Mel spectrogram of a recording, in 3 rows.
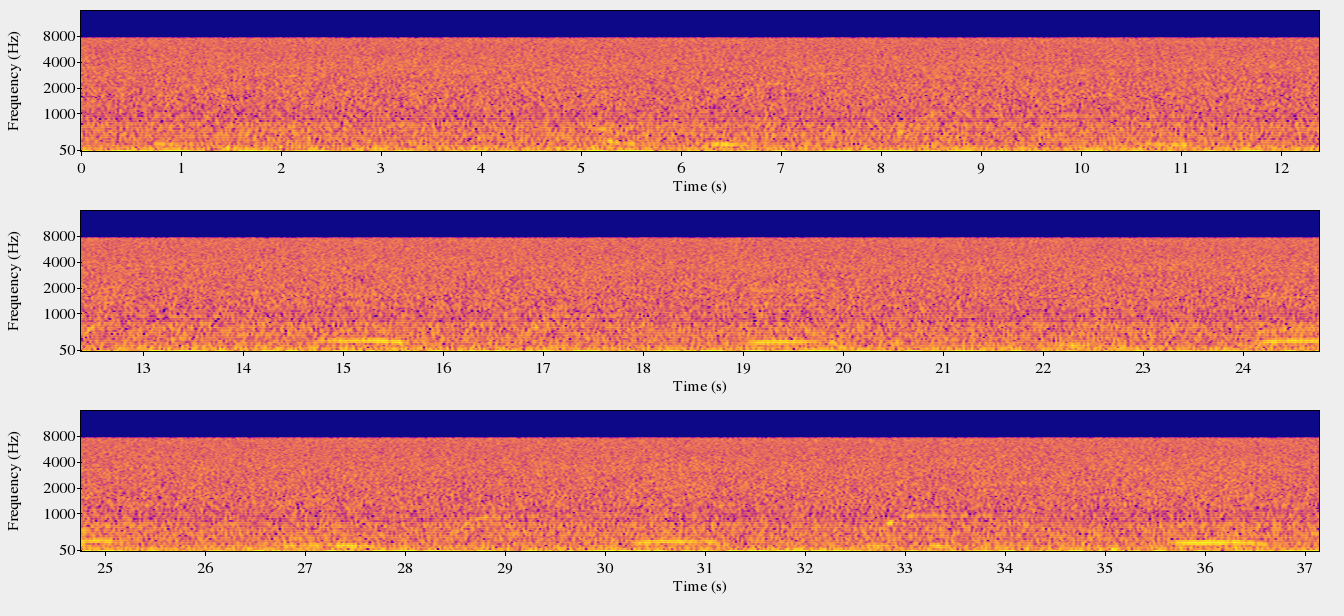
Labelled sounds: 8.3	8.6	humpback whale, 0.83 to 1.1 kHz
33.0	33.4	humpback whale, 0.86 to 1.0 kHz

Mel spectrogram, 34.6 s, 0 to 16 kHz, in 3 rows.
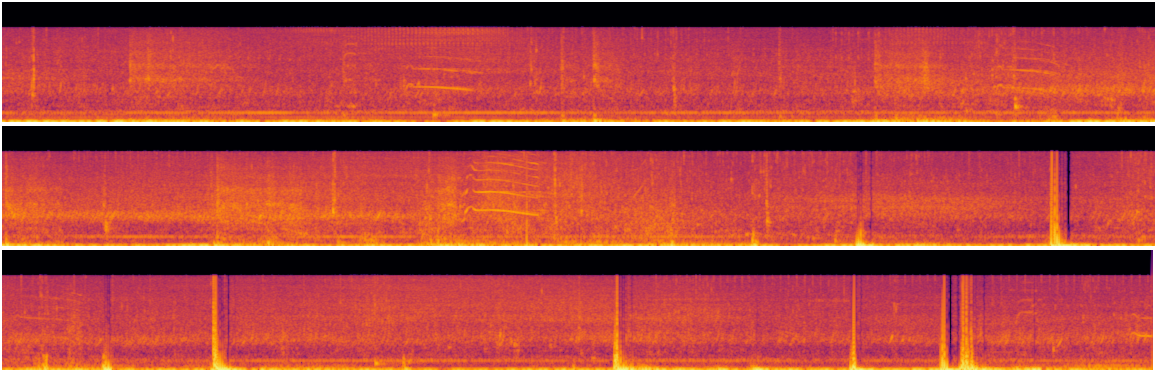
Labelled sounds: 4.0	4.9	killer whale, southern Alaska resident, 0.60 to 3.5 kHz
9.9	10.7	killer whale, southern Alaska resident, 0.64 to 5.3 kHz
16.2	17.0	killer whale, southern Alaska resident, 0.51 to 8.0 kHz
23.1	23.9	killer whale, southern Alaska resident, 1.3 to 4.8 kHz
33.1	33.4	killer whale, southern Alaska resident, 1.5 to 6.9 kHz
34.3	34.5	killer whale, southern Alaska resident, 0.64 to 4.7 kHz

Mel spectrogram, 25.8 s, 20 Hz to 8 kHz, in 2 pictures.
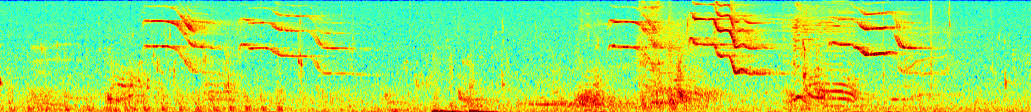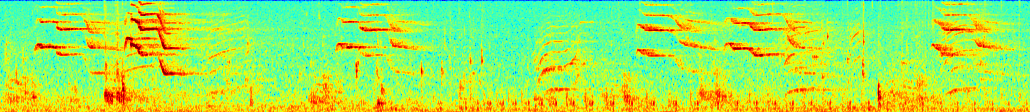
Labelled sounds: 1.7	4.5	killer whale, southern Alaska resident, 0.73 to 8.0 kHz
7.6	9.8	killer whale, southern Alaska resident, 0.64 to 8.0 kHz
10.3	11.8	killer whale, southern Alaska resident, 0.60 to 8.0 kHz
13.3	16.0	killer whale, southern Alaska resident, 0.32 to 8.0 kHz
17.1	18.2	killer whale, southern Alaska resident, 0.78 to 8.0 kHz
19.5	20.4	killer whale, southern Alaska resident, 0.41 to 5.5 kHz
20.8	23.1	killer whale, southern Alaska resident, 0.73 to 8.0 kHz
24.6	25.6	killer whale, southern Alaska resident, 1.1 to 8.0 kHz

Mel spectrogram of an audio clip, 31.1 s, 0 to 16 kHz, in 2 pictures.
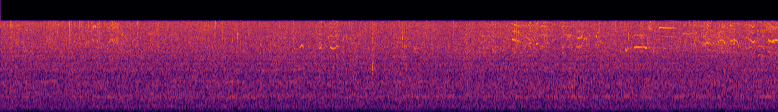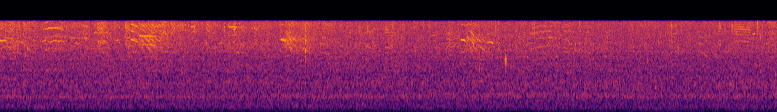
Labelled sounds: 9.6	9.9	Pacific white-sided dolphin, 3.7 to 4.0 kHz
10.7	11.0	Pacific white-sided dolphin, 4.6 to 5.0 kHz
12.7	13.6	Pacific white-sided dolphin, 3.1 to 6.3 kHz
14.0	14.2	Pacific white-sided dolphin, 3.5 to 4.0 kHz
15.2	15.7	Pacific white-sided dolphin, 3.7 to 6.3 kHz
16.4	17.2	Pacific white-sided dolphin, 3.7 to 6.3 kHz
18.3	18.7	Pacific white-sided dolphin, 3.4 to 4.8 kHz
20.1	20.4	Pacific white-sided dolphin, 5.8 to 6.7 kHz
26.1	26.6	Pacific white-sided dolphin, 3.1 to 5.6 kHz
30.2	30.6	Pacific white-sided dolphin, 3.8 to 7.0 kHz

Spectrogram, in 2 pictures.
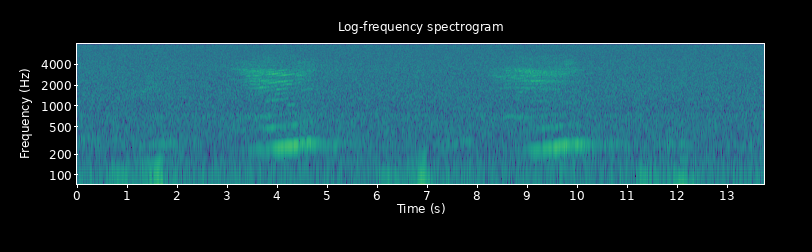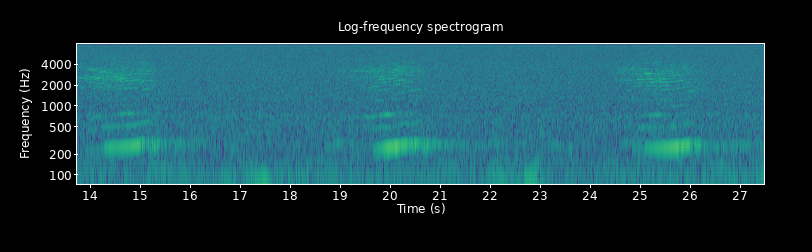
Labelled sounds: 3.2	4.7	humpback whale, 1.2 to 3.4 kHz
8.3	9.3	humpback whale, 2.4 to 3.4 kHz
13.7	15.0	humpback whale, 0.80 to 3.3 kHz
19.8	20.6	humpback whale, 1.6 to 3.7 kHz
24.8	26.0	humpback whale, 1.7 to 3.5 kHz

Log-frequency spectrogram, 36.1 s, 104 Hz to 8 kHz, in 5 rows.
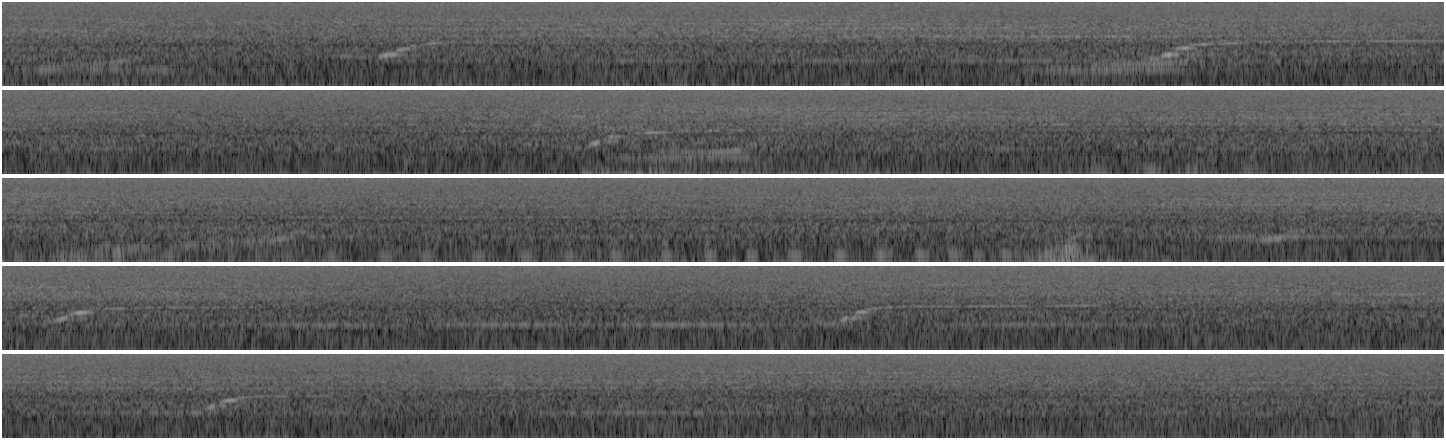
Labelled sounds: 2.0	2.3	humpback whale, 0.80 to 1.0 kHz
5.9	6.2	humpback whale, 0.80 to 1.0 kHz
25.9	26.4	humpback whale, 0.80 to 1.0 kHz
26.9	27.1	humpback whale, 1.0 to 1.1 kHz
30.0	30.3	humpback whale, 0.80 to 0.96 kHz

